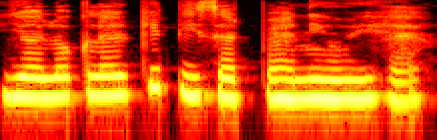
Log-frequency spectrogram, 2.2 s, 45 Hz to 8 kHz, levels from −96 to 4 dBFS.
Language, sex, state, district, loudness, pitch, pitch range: Hindi, female, Jharkhand, Ranchi, -13 LUFS, 225 Hz, 210-235 Hz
